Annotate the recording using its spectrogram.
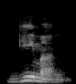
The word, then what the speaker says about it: gimel: Temanim pronounce it differently, but according to the Sfaradim, our minhag, as brought down in Rav Pa'alim as well, gimel is with a dagesh is pronounced gimel. G. – Like a G. – Huh? Like a hard G.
